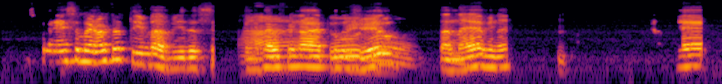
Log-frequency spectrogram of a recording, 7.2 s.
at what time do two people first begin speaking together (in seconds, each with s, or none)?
2.4 s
